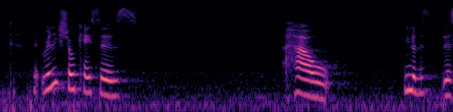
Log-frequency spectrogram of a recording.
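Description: A woman speaks through a microphone in a large echoing hall, in short bursts.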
